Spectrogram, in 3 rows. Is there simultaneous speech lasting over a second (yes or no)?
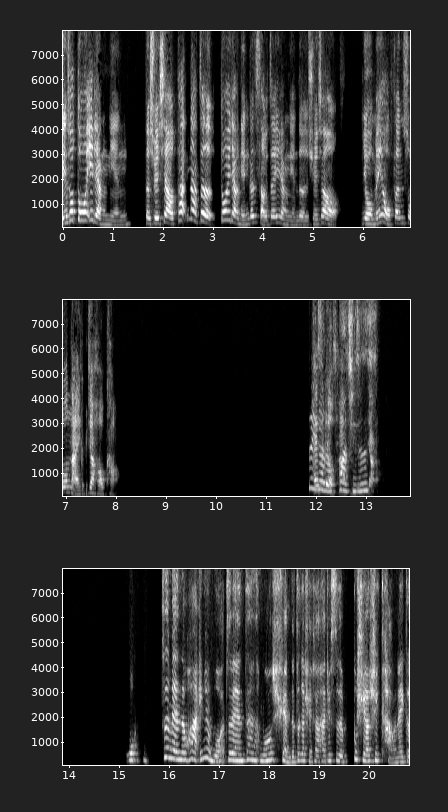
yes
